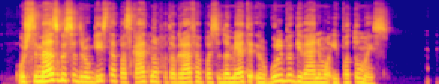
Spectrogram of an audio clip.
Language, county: Lithuanian, Vilnius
